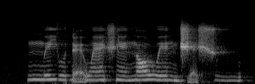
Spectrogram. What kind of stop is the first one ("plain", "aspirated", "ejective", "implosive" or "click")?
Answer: implosive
